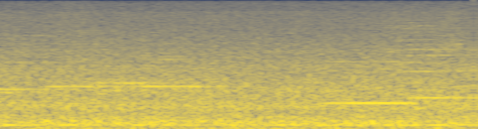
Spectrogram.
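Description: A steady low mechanical hum over a faint background noise, with a few brief faint high tones.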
